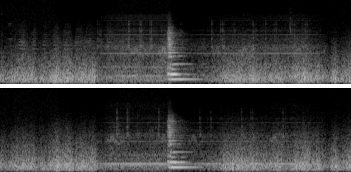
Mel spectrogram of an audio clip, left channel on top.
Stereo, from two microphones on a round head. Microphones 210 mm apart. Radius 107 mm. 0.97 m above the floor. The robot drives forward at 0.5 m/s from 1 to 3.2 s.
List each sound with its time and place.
1.7 s a violin: 10° left (ahead or behind), 0.6 m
